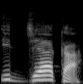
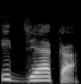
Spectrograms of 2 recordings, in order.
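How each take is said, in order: No difference in how they are said.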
